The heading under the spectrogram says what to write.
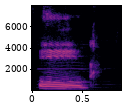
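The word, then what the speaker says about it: Óg: Have I pronounced that correctly? – Og. – All right, I came close.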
